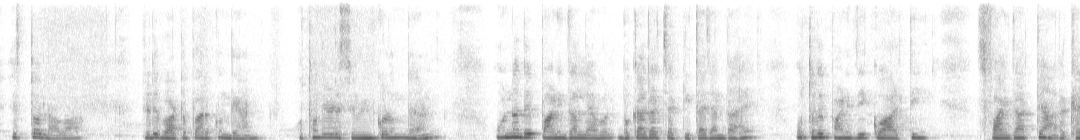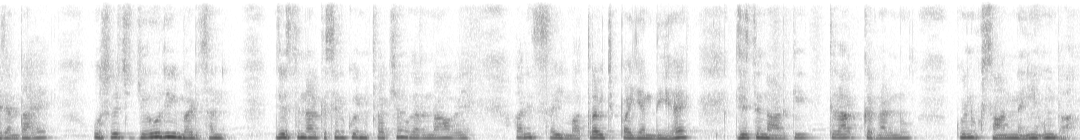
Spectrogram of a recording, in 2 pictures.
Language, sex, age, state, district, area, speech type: Punjabi, male, 30-45, Punjab, Tarn Taran, urban, spontaneous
